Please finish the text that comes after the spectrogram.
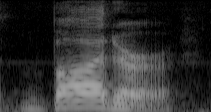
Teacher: The T turns into a D and the whole word is voiced.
